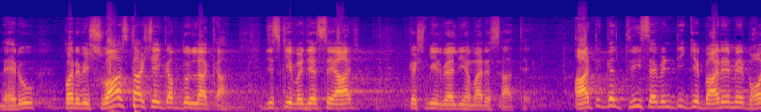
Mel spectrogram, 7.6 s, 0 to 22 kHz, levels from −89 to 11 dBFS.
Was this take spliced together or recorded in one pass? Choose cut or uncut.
cut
